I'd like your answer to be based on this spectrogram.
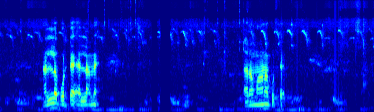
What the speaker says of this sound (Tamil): இந்த புறா காட்டு புறா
